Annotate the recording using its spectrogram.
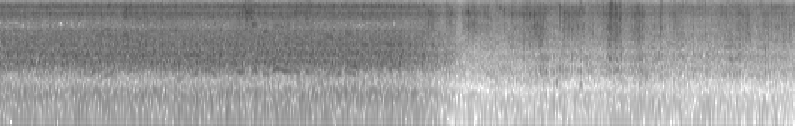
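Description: A large truck engine idling steadily, with a low hum, for the first six seconds, then dropping away suddenly to a quieter background with a few light scrapes.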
